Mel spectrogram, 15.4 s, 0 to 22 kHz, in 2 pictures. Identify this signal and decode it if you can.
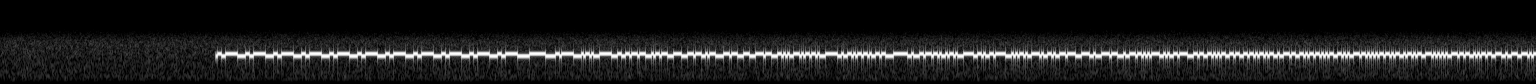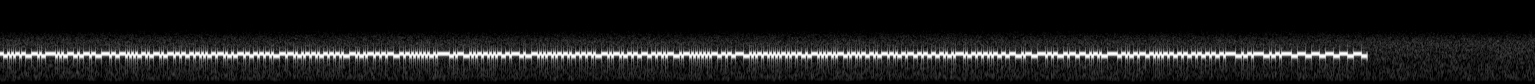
NAVTEX (SITOR-B), 100 baud, 170 Hz shift, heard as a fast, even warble, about 1500 Hz centre. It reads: ZCZC OE20 NAV WARNING 348. BUOY IN PSN 05-42N 017-48E UNLIT. NNNN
